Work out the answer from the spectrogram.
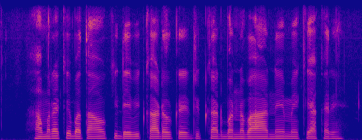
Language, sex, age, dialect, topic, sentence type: Magahi, male, 18-24, Southern, banking, question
